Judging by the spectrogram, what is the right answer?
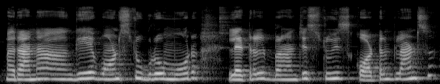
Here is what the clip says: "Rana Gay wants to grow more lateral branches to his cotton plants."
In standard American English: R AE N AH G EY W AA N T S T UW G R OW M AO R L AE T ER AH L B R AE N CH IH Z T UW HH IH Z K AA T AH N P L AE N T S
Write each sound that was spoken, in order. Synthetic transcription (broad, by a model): R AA N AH G EY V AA N T S T UW G R OW M AO R L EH T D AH L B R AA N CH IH S T UW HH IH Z K AA T AH N P L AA N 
